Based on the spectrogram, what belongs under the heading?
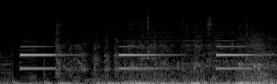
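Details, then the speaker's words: Van unstarted and sitting for over a year with an old battery, force-started entirely off an AVAPOW A68 jump starter box: box beeps three times, engine cranks and fires into a steady idle; normal start. "Wow, listen to that. So you heard it, it started. That thing started this van after 1 year of sitting here and not working at all."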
